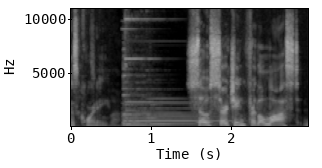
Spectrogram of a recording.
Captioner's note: bright chime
